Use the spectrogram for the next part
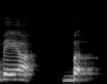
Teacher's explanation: Ela pode ser momentânea, rapidinha, ou ela pode ser fechada total, como, por exemplo, o som da letra P. Eu tenho um fechamento total e uma abertura, como se saísse numa explosão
